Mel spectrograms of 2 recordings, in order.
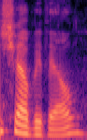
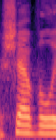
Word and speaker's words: Shelbyville: But I grew up in Shelbyville, or Chevel if you're from there and can mispronounce it.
